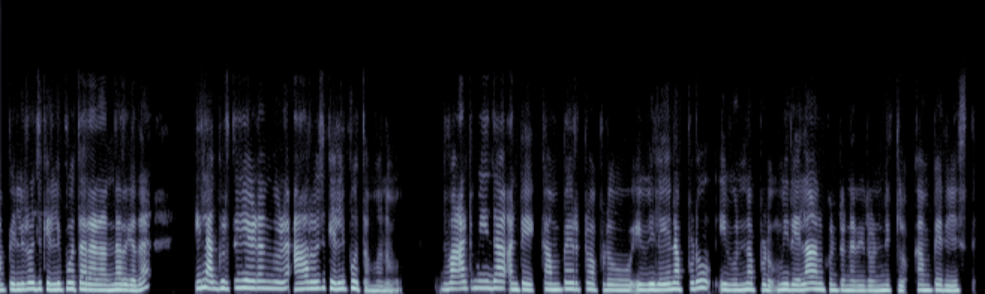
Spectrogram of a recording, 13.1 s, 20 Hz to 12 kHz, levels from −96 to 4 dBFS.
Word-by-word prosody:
పెళ్ళి 230 0 +3
రోజుకెళ్ళిపోతారని 235 -2 +2
అన్నారు 220 0 +3
గదా! 220 +8 0 0.7
ఇలా 295 -2 +4
గుర్తు 280 +1 -1
జేయడం 285 -1 +2
గూడా 265 +2 -1 0.2
ఆ - - +1
రోజుకెళ్ళిపోతాము 265 -6 0
మనము. 185 +4 -5 0.7
వాటి 265 +2 0
మీద 285 0 -2 0.2
అంటే 235 0 +1 0.3
కంపేర్‌‌ 235 +1 0
టు 240 - -3
అప్పుడు 215 0 -3 0.4
ఇవి 220 +1 +3
లేనప్పుడు 245 +4 +1 0.3
ఇవున్నప్పుడు 215 -1 0
మీరు 220 -2 +2
ఎలా 240 +2 +3
అనుకుంటున్నారు 205 -4 -1
ఈ - - -5
రెండిట్లో 195 0 -1 0.2
కంపేర్ 205 0 0
జేస్తే? 195 0 -5
230 Hz, 125 wpm, -23 LUFS, 215-255 Hz, 0.7 s, ఇలా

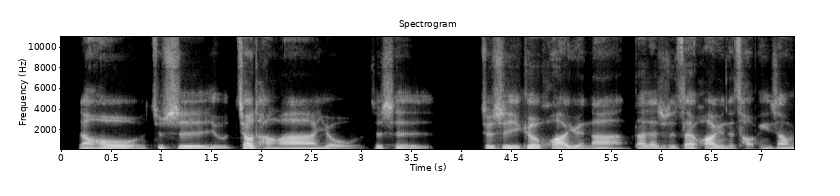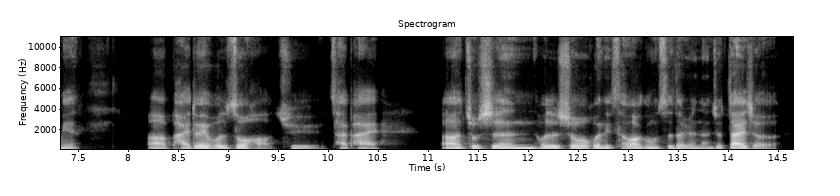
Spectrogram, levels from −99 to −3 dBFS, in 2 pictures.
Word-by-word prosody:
然 - - -2
后 100 -3 +2
就 105 - -6
是 95 -2 +2
有 65 - -7
教 - - +4
堂 90 0 -4
啊， 95 +1 +2
有 95 0 -8
就 - - -8
是 95 -2 -6 0.4
就 105 - -4
是 100 0 -1
一 95 - +1
个 95 0 +1
花 110 +1 +2
园 95 -1 -5
啊， 95 +1 -4
大 - - -3
家 95 -2 -3
就 100 - -8
是 105 0 -7
在 105 0 -1
花 105 0 +2
园 100 -2 -3
的 95 - -10
草 - - -8
坪 95 0 -12
上 105 -1 -3
面， 100 -2 -4 0.7
呃， - - -1
排 - - -2
队 115 -2 +6
或 105 +1 +3
者 - - +4
坐 110 +3 +3
好 - - -8
去 95 -3 -8
彩 - - -5
排。 - - -3 0.6
呃， 105 -3 +3
主 100 - 0
持 100 +1 +5
人 100 +2 +4
或 125 - +1
者 105 -2 +5
说 110 +1 +3
婚 120 -2 +2
礼 105 - +1
策 110 +3 -5
划 105 -1 +5
公 100 0 0
司 100 0 -3
的 95 -1 -1
人 95 0 -4
呢， 95 0 -7
就 110 +2 -4
带 105 -1 +6
着 - - -7
100 Hz, 240 characters per minute, -26 LUFS, 95-105 Hz, 0.7 s, 队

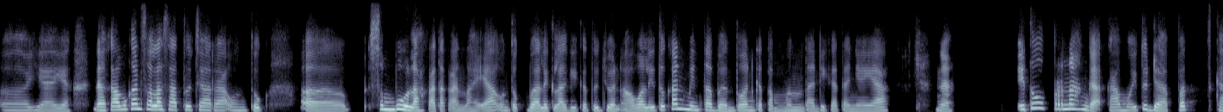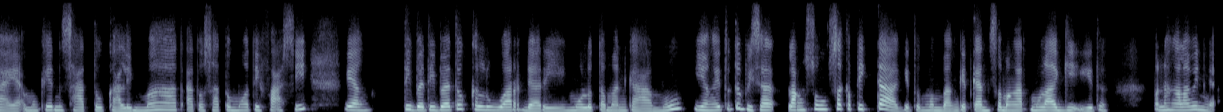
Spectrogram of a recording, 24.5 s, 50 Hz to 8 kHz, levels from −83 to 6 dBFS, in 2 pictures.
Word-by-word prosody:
Eee, 220 -1 -6
iya 200 - -3
iya, 195 0 -3 0.3
nah 225 - +6
kamu 255 +4 +4
kan 330 0 +4
salah 275 -3 +7
satu 255 -1 0
cara 235 -3 -1
untuk, 215 -1 -4 0.3
eee, 195 -1 +1 0.2
sembuhlah 260 -7 +6
katakanlah 140 - -2
ya 95 - +1
untuk 210 -1 -4
balik 200 -1 +3
lagi 200 0 0
ke 205 +1 -6
tujuan 205 0 0
awal 205 +2 +2
itu 215 +4 +2
kan 315 +3 +3
minta 245 -3 +2
bantuan 205 +1 0
ke 215 - -3
teman 190 +1 -4
tadi 190 -1 -4
katanya 185 0 -5
ya, 190 +1 0 0.5
nah 190 -3 0 0.7
itu 275 +6 +2 0.2
pernah 310 -2 +2
nggak 270 - +2
kamu 215 0 -2
itu 260 - -2
dapat 220 +5 +1 0.2
kayak 195 -2 -3
mungkin 230 +4 -2
satu 205 0 -4
kalimat 205 +6 -1
atau 205 +1 -4
satu 215 +1 -5
motivasi 215 +6 -3 0.4
yang 225 -3 +2 0.3
tiba-tiba 235 -2 +4
tuh 310 +3 -2
keluar 230 -5 +1
dari 190 -2 0
mulut 210 0 +1
teman 200 0 -3
kamu 195 - -1 0.2
yang 225 -2 +1
itu 235 +5 -2
tuh 335 +4 0
bisa 240 -1 +3 0.2
langsung 245 +4 +3
seketika 290 -4 +2
gitu 200 0 -5
membangkitkan 205 0 0
semangatmu 205 +1 +1
lagi 210 0 +3 0.2
gitu, 205 +2 -5 0.5
pernah 235 +1 0
ngalamin 235 +2 +1
nggak? - - -10
215 Hz, 160 wpm, -23 LUFS, 200-245 Hz, 0.7 s, salah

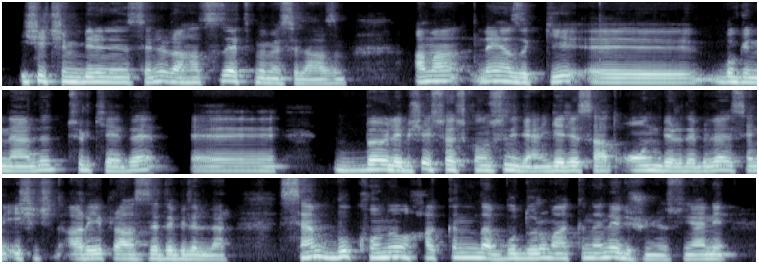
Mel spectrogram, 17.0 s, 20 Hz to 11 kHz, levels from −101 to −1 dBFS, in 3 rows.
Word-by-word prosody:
iş 145 +3 -2
için 155 -3 +2
birinin 145 -1 +2
seni 135 +4 -3
rahatsız 135 +4 -1
etmemesi 125 -9 0
lazım 105 +1 -4 0.5
ama 170 +4 0
ne 165 - 0
yazık 135 -5 +1
ki 150 - 0 0.2
eee, 125 -1 +1
bugünlerde 140 - 0
Türkiye'de, 135 - -3 0.2
eee, 120 - -5 0.4
böyle 135 +1 +4
bir - - -2
şey 175 +7 +2
söz 145 -3 0
konusu 135 +1 -1
değil. 130 -4 +3
Yani 115 0 +1
gece 125 +1 +5
saat 125 -1 -1
11'de 125 -4 +2
bile 135 +2 +1
seni 130 -1 -4
iş 130 -1 -5
için 120 - -15
arayıp 125 +1 0
rahatsız 120 0 0
edebilirler. 120 -3 0 0.3
Sen 155 0 +1
bu 180 +1 +3
konu 155 0 +2
hakkında, 145 -3 +1
bu 135 -1 +1
durum 135 +2 +2
hakkında 135 +1 -2
ne 155 -1 +2
düşünüyorsun? 110 -2 -5
Yani, 115 0 -1
130 Hz, 150 wpm, -21 LUFS, 120-145 Hz, 0.5 s, gece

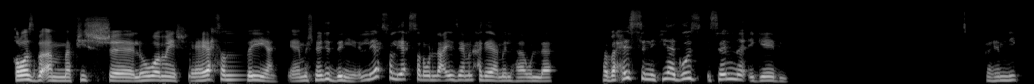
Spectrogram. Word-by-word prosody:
خلاص 210 -1 +9
بقى 200 - +4
ما 170 -1 -1
فيش 195 +1 -7
اللي 170 0 +3
هو 195 +1 +4
ماشي 175 -2 -2
هيحصل 210 +2 +2
إيه 200 -1 +5
يعني؟ 145 -5 -6
يعني 160 +1 -6
مش 190 +3 -5
نهاية 220 +4 +2
الدنيا 175 -8 0
اللي 230 +8 -4
يحصل 335 -8 -2
يحصل، 235 -2 -2
واللي 205 0 -1
عايز 210 0 -2
يعمل 205 0 -3
حاجة 205 -3 -2
يعملها، 175 -2 -2
وال 165 0 -1 0.5
فباحِس 265 +8 0
إن 230 -3 -1
فيها 260 +3 0
جزء 250 +2 -2
سِنّة 235 +3 0
إيجابي. 170 -4 -4 2.0
فاهمني؟ 185 +4 -7
200 Hz, 175 wpm, -23 LUFS, 175-220 Hz, 2.0 s, خلاص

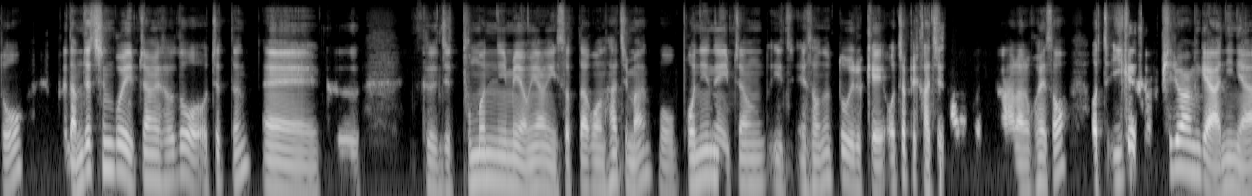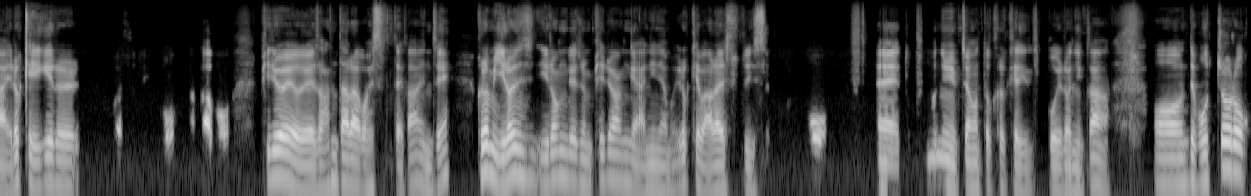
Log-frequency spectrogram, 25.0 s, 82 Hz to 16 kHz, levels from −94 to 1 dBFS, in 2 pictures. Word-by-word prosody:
또 - - -2 0.4
그 - - -6
남자친구의 170 -2 +5
입장에서도 130 +2 0
어쨌든 155 +9 -6 0.2
예 95 -4 +5
그 95 -1 -9 0.6
그 110 - -6
인제 100 0 -4
부모님의 125 -2 0
영향이 100 +1 +1
있었다고는 105 +3 -1
하지만 130 +1 -2
뭐 95 -2 -7
본인의 130 +3 +1
입장이 115 -1 -4 0.3
에서는 110 +5 -5
또 140 -3 -1
이렇게 100 -2 +2
"어차피 - - +1
같이 - - +2
사는 - - -1
거니까."라고 100 +2 -1
해서 120 - +2 0.3
"어 - - +7
이게 135 +6 +4
그럼 135 - -8
필요한 175 -3 +5
게 - - +8
아니냐." 95 -2 +4
이렇게 - - +1
얘기를 110 0 +1
할 105 - -4 0.3
수도 - - -8 0.4
있고 - - -8
아까 - - 0
뭐 - - -5 0.3
필요에 140 0 +4
의해서 95 0 +3
한다라고 110 -1 +1
했을 95 - -3
때가 120 +2 -4
인제, 100 +6 -3 0.3
그럼 160 -1 +4
"이런 135 +5 +4
이런 135 +4 -3
게 130 - -1
좀 115 -2 -8
필요한 130 0 -4
게 105 - -3
아니냐." 95 -1 -6
뭐 90 - -14
이렇게 115 0 -4
말할 95 +2 +1
수도 95 - -9
있을 85 - -3
것 - - -50 0.2
같고. - - -3 0.5
예 100 -2 +5
또 - - -26
부모님 115 -1 -4
입장은 100 +1 -1
또 - - -6
그렇게 - - -5
있고 95 +1 -6
이러니까. 95 +3 -2 0.4
어 115 0 +3
근데 115 +1 -2
모쪼록 155 +6 +2
115 Hz, 375 characters per minute, -25 LUFS, 100-130 Hz, 0.6 s, 게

